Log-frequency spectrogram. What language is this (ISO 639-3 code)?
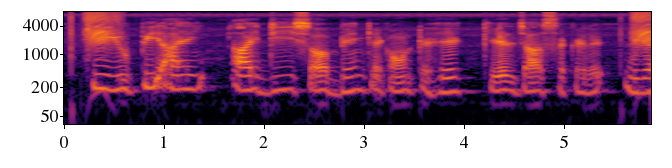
mai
